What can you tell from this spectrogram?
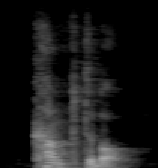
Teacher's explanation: common to pronounce this as comfortable that's a long word comfortable so we drop out the o and the r that whole sound and this becomes comfortable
